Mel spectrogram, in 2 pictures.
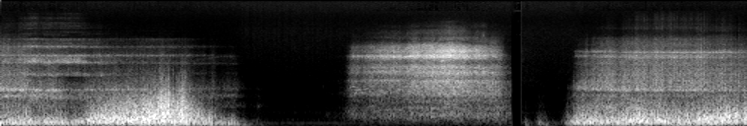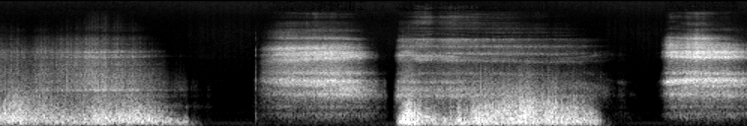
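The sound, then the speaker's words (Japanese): Slow, warm breaths from a woman blown right up against the microphone, each long exhale whooshing softly and separated by short quiet pauses, with no one speaking. “女性の温かい吐息、心地いいでしょう。”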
